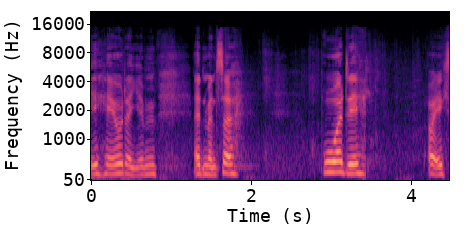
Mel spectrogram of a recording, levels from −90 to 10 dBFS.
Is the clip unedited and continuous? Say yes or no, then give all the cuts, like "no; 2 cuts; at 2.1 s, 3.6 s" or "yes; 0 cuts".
no; 1 cut; at 3.6 s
